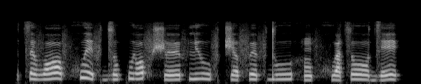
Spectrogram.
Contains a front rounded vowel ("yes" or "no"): yes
